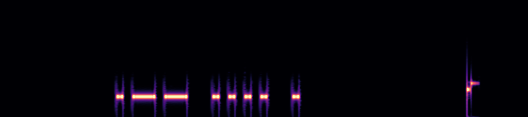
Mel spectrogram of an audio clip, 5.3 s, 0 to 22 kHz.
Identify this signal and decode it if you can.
Morse code, heard as a keyed tone, about 15 wpm, 700 Hz. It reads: WHE
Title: Top Three Letter Combinations in Words 15wpm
